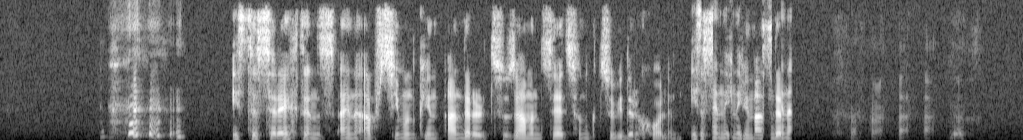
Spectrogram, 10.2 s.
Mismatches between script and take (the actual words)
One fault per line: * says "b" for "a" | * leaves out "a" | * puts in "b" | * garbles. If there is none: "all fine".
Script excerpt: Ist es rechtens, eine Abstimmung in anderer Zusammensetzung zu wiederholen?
* garbles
